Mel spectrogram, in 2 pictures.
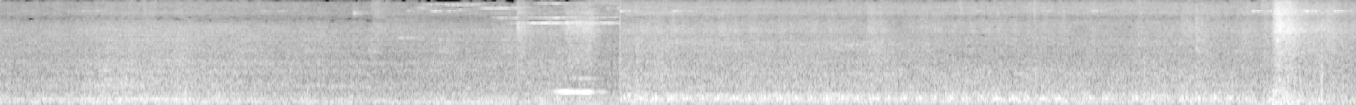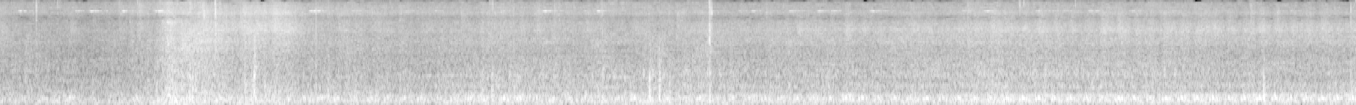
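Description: City bus heard from inside, its diesel engine and drivetrain running with a steady drone and rattle. The engine note steps up about four seconds in as it pulls harder. Two short bursts of noise come around the middle. To the rider the bus sounds as if its engine is about to give out.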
